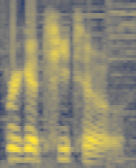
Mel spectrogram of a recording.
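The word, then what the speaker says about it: Sprigatito: thought behind those eyes what bright what if pronounced brigatito okay I thought you were talking about the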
